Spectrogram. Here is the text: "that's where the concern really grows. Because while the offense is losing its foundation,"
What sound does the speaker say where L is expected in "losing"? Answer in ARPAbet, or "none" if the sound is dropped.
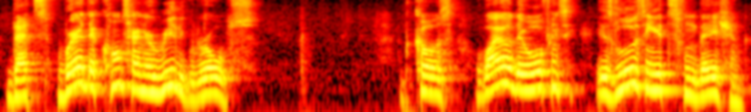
L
